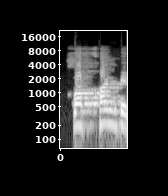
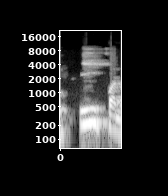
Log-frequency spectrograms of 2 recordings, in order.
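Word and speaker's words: Pfund: पफंड नहीं कफंड नहीं बोलना है इसको। पी फंड क्या बोलना है? पी फंड series T फंड series.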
